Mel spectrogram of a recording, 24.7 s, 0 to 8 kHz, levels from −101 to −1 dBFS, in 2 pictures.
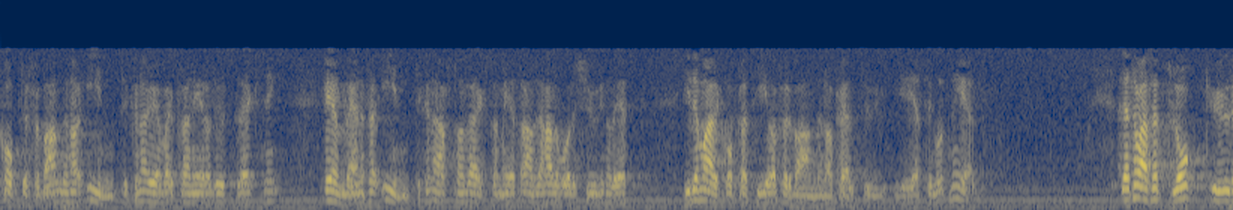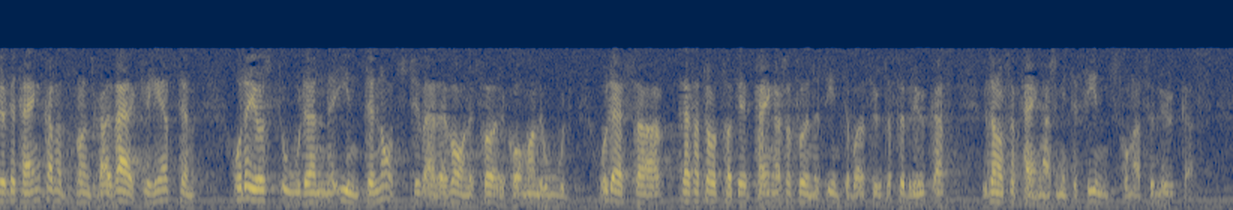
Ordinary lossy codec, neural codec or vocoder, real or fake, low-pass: AAC, 16 kbps; vocoder, 44.1 kHz, 80 mel bands, Vocos; fake; 7.2 kHz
